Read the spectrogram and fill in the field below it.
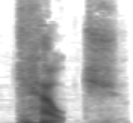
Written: couch

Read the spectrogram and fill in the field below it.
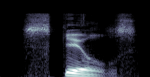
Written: skills

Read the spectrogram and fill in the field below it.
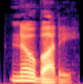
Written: nobody

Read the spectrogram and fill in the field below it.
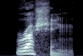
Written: rushing

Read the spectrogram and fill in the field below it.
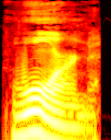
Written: warn

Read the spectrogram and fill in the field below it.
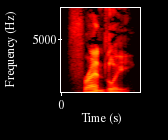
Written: friendly

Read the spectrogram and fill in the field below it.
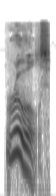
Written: rules

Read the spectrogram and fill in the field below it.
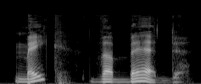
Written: make the bed

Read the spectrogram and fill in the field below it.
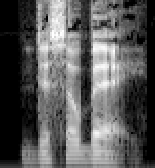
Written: disobey

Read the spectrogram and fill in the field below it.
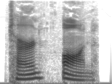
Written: turn on

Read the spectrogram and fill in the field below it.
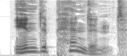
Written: independent

